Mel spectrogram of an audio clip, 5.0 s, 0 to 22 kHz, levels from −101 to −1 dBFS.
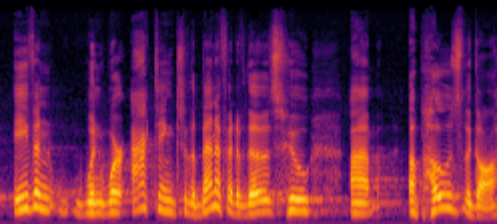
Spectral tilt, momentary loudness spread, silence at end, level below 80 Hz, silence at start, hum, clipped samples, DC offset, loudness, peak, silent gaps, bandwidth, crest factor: -7 dB/octave; 8 LU; 0 s; -80 dBFS; 0.15 s; none; under 0.1%; under 0.1%; -21 LUFS; -2 dBFS; none; 14.5 kHz; 18 dB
